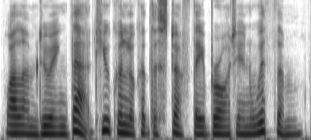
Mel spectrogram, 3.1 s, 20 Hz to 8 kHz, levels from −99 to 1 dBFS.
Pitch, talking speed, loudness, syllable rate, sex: 170 Hz, 290 wpm, -16 LUFS, 5.4 syllables/s, female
